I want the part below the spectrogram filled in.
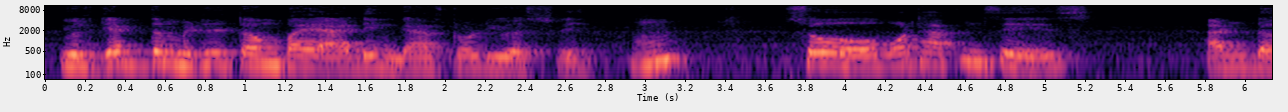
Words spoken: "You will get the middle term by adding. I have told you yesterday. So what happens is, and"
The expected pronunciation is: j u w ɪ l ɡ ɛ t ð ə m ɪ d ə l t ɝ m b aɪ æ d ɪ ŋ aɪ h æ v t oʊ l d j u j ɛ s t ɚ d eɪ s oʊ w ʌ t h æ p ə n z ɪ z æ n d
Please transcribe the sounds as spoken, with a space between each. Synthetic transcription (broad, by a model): j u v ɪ l ɡ ɛ t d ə m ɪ d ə l t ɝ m b aɪ æ d ɪ ŋ aɪ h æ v t oʊ l d j u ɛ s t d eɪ s oʊ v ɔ t h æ p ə n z ɪ z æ n d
